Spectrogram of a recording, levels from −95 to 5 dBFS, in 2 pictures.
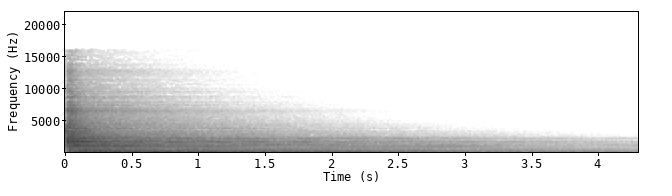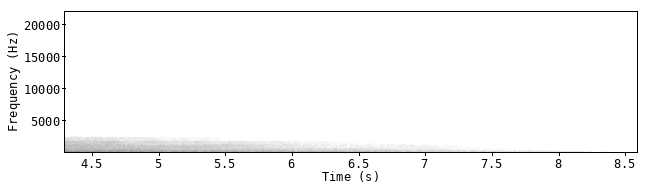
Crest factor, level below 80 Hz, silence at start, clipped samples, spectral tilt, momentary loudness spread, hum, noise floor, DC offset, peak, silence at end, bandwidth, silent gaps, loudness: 24 dB; -40 dBFS; 0 s; under 0.1%; -4 dB/octave; 26 LU; none; -87 dBFS; under 0.1%; -10 dBFS; 4.2 s; 15.5 kHz; none; -30 LUFS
